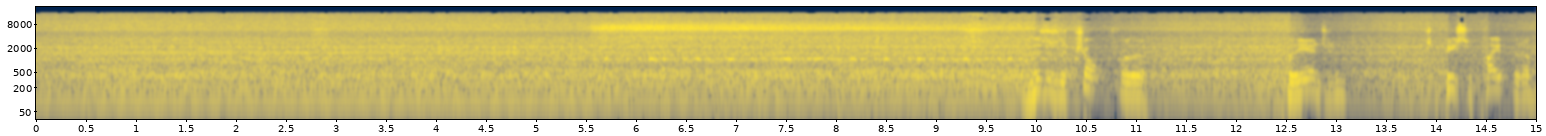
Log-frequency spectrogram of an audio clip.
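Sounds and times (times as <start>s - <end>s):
metal lathe motor hum: 0.0s - 15.0s
high hiss of lathe cutting: 5.5s - 10.5s.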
